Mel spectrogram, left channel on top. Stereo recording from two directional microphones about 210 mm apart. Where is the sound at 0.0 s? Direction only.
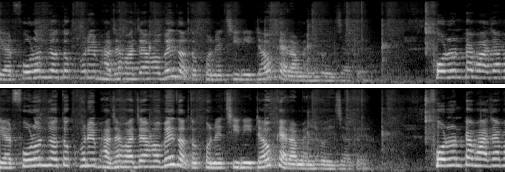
40° right (ahead or behind).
